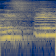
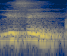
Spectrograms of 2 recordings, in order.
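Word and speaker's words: listen: उच्चार होत नाही म्हणजे याला लिस्टेन म्हणतात तुम्ही काय म्हणतात लिसेन आपलं लिसन तुम्ही याला ऑब्टेन म्हणतात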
